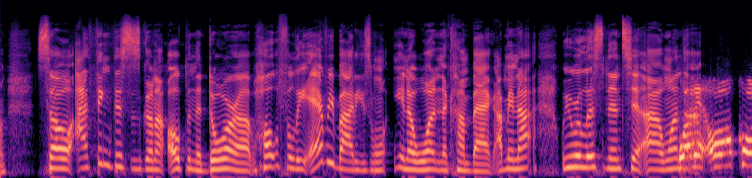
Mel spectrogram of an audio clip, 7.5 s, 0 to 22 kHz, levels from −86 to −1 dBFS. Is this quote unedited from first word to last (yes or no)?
yes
